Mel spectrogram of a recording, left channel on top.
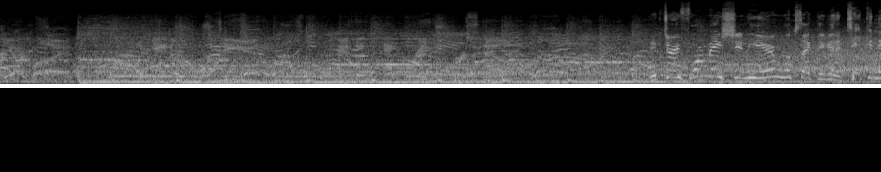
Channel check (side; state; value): right; silent; 61 dB below the other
